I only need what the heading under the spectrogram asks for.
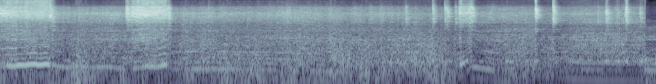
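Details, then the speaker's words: Banshee two-stroke twin quad, possibly not fully warmed up, plug chops not yet done: revs past unevenly and stumbles, running choppy instead of pulling clean; owner suspects lean, though also wondered about rich jetting. "he dude I think it's lean think so I don't know if you can hear it you hear it kind of like doing that almost"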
